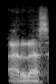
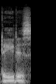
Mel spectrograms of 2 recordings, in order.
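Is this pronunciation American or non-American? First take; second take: non-American; American. First: It is said with a non-American pronunciation. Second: It is said with an American pronunciation.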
